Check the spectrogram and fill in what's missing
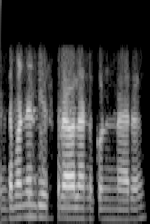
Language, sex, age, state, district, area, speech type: Telugu, male, 30-45, Andhra Pradesh, Anantapur, urban, conversation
